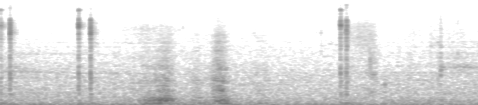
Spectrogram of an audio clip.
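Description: A few sparse computer keyboard key presses click faintly in a quiet room during Blender modelling work, isolated taps with a soft background hiss and no talking.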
